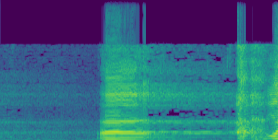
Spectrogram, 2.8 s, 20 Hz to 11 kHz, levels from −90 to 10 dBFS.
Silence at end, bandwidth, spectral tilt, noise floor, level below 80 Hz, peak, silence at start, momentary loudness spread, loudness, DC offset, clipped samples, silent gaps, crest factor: 0 s; 11 kHz; -3 dB/octave; -39 dBFS; -44 dBFS; 0 dBFS; 1 s; 17 LU; -9 LUFS; under 0.1%; 2%; none; 12 dB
